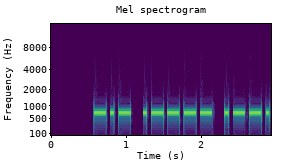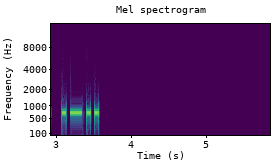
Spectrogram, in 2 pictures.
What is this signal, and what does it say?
Morse code, heard as a keyed tone, about 22 wpm, 700 Hz. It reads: K1PL
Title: USA Call Signs - 4 Characters - Repeated 2x - 22wpm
